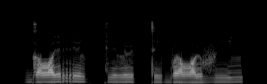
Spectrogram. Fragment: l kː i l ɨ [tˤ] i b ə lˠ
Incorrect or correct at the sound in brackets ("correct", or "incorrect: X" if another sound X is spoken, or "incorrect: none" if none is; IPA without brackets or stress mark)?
incorrect: tː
